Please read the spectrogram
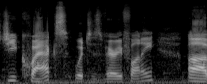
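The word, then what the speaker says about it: GQuuuuuuX: Gundam Series today uh it's called or it's pronounced G quacks which is very funny uh but just because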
